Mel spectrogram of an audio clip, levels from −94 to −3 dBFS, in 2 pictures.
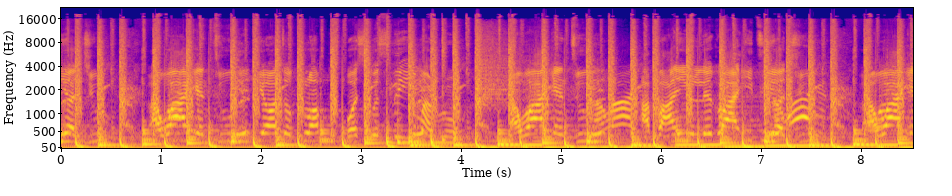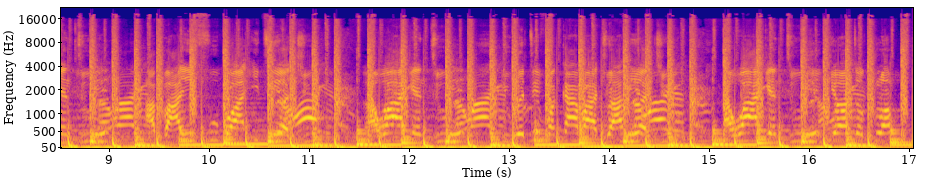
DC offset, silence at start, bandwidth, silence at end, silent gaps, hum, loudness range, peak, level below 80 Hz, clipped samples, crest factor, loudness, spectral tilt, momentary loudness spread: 0.2%; 0 s; 19.5 kHz; 0 s; none; none; 1 LU; 0 dBFS; -16 dBFS; under 0.1%; 8 dB; -10 LUFS; -4.5 dB/octave; 4 LU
